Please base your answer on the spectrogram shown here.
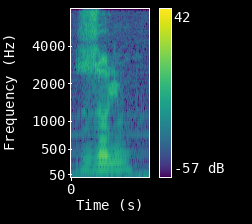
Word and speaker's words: zulüm: Zulüm bugün de yaşayan bir kelime zaten. Arapça haksızlık bizim zulüm şeklinde telaffuz edip kullandığımız kelime.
